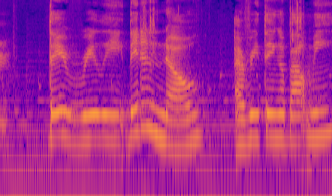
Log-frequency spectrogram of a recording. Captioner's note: shutter clicking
